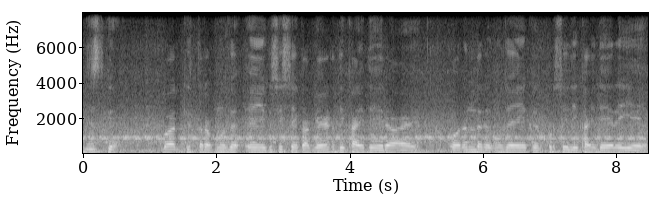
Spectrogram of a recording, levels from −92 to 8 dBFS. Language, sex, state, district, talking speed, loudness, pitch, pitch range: Hindi, male, Rajasthan, Bikaner, 155 wpm, -13 LUFS, 130 Hz, 125-135 Hz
